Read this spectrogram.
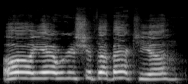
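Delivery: mock the breezy support agent; imitating a cheerful phone rep; chirpy rep voice. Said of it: "I was like ... (rep answers)".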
